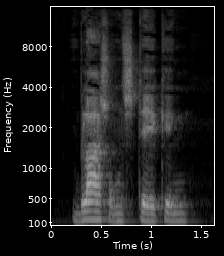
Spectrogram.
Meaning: bladder infection, cystitis
- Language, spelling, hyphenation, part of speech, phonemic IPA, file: Dutch, blaasontsteking, blaas‧ont‧ste‧king, noun, /ˈblaːs.ɔntˌsteː.kɪŋ/, Nl-blaasontsteking.ogg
